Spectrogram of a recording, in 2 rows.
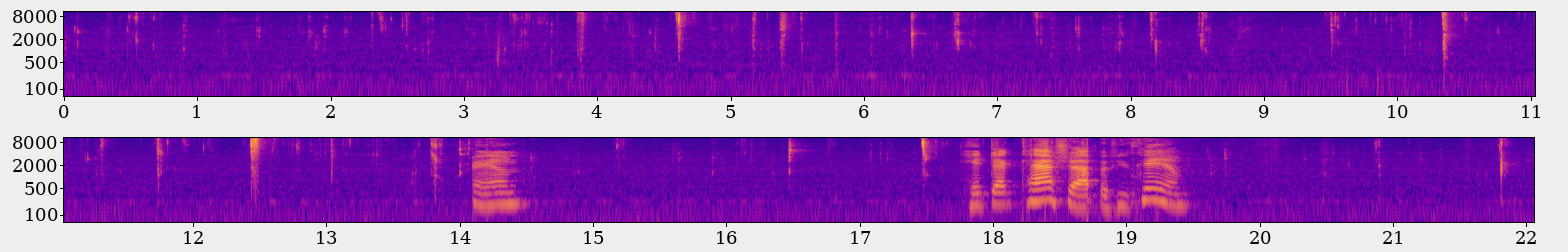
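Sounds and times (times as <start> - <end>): chewing and lip-smacking: 0.0 - 17.8, 19.5 - 22.0
faint steady hum: 0.0 - 22.0.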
